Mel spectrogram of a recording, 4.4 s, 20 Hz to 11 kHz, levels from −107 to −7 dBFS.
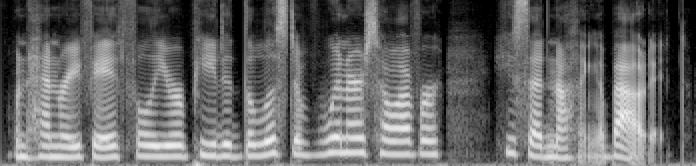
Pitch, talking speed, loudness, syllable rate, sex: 235 Hz, 195 wpm, -21 LUFS, 6.5 syllables/s, female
